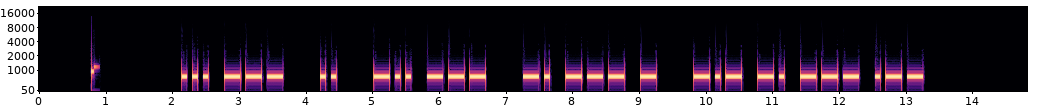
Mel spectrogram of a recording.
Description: Morse code, heard as a keyed tone, about 15 wpm, 700 Hz. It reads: SO I DO NOT KNOW
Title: Sets of 5 Words Encore 15wpm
